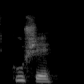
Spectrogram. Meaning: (verb) past participle of coucher; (adjective) 1. in bed 2. lying
- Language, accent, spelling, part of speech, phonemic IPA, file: French, France, couché, verb / adjective, /ku.ʃe/, LL-Q150 (fra)-couché.wav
